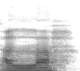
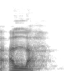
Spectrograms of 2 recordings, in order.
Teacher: Allah est terminé par un A long. C'est un son qui correspond en arabe à la lettre Aleph, qui est la première lettre de l'alphabet, qui a la forme d'une barre verticale.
